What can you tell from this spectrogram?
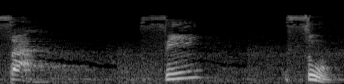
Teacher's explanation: ujung lidah di antara dua gigi seri kita. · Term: huruf sa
